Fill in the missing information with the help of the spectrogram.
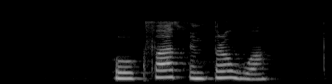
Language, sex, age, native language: Icelandic, female, 7, Icelandic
